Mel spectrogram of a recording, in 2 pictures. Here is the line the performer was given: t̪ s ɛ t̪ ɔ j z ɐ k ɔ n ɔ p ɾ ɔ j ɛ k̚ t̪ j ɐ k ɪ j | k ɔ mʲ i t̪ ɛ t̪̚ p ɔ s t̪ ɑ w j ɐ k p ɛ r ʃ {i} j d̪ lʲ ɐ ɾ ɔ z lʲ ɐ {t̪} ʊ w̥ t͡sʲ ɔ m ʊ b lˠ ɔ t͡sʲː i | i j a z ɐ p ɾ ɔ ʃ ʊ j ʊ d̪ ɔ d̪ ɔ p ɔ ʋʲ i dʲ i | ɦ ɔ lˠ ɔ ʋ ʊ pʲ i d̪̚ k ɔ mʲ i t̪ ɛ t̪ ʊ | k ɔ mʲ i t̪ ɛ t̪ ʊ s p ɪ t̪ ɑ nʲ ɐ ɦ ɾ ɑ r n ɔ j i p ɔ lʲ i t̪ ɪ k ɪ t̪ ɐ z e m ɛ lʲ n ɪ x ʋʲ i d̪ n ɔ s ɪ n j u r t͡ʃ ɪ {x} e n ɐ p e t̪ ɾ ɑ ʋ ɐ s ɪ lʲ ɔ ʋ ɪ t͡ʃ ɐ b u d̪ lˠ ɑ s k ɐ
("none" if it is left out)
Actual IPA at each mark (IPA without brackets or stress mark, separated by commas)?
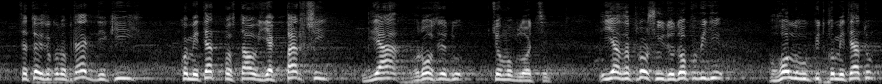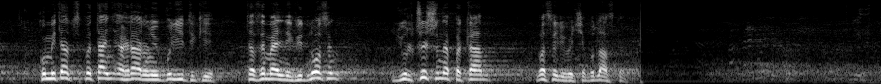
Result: ɪ, d̪, ʃ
